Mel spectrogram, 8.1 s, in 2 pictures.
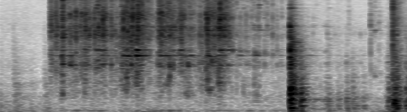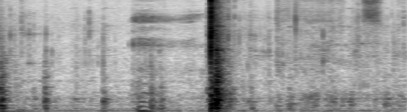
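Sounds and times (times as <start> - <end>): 
cocktail being shaken in a shaker: 0.5 - 2.9.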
